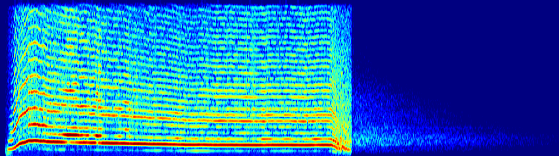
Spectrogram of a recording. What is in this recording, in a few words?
a hyped up voice yelling; meme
